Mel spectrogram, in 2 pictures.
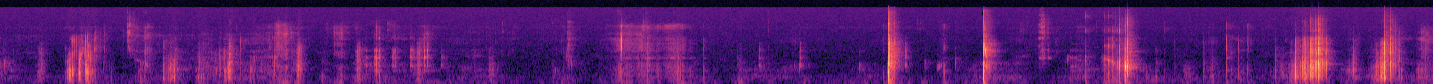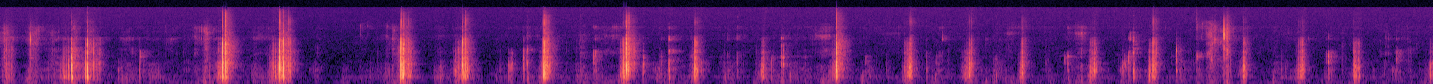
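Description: Close-miked chewing and biting on hard, crunchy white chunks: a run of sharp, irregular crunches, loudest through the middle, with softer chewing in between.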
